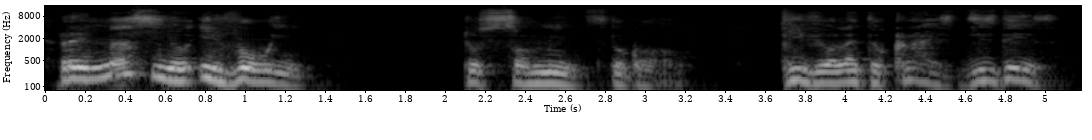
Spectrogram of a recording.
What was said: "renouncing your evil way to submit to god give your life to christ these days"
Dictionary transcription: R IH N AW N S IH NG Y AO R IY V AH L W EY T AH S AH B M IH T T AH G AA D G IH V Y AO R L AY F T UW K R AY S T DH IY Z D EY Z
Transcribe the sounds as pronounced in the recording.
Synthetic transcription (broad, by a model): R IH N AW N S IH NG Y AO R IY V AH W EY T AH S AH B M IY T T AH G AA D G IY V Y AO L AY F T UW K R AY S T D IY S D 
